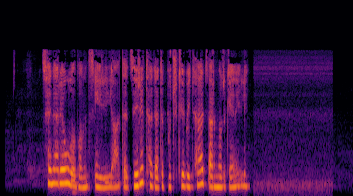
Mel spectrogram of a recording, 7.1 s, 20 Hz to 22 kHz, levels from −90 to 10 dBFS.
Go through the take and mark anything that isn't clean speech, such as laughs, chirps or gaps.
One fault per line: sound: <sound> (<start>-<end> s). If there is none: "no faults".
no faults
